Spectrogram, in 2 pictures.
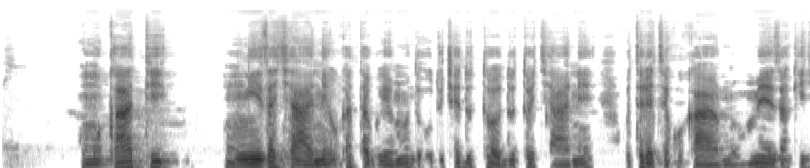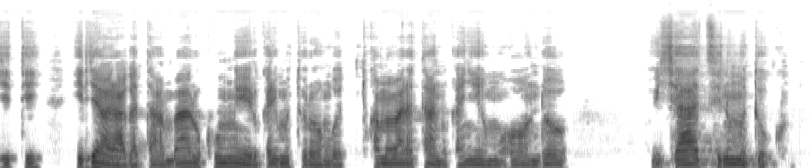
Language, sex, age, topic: Kinyarwanda, male, 18-24, finance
